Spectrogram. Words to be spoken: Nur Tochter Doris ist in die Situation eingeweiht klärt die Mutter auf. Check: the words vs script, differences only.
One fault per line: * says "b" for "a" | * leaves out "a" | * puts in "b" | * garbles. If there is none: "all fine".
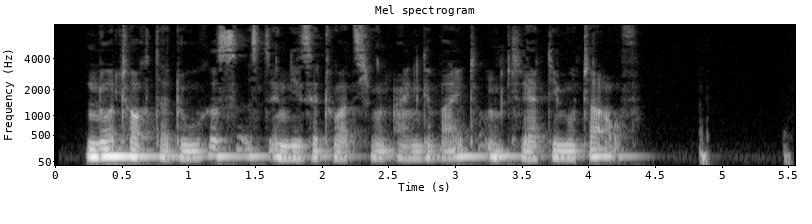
* puts in "und"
